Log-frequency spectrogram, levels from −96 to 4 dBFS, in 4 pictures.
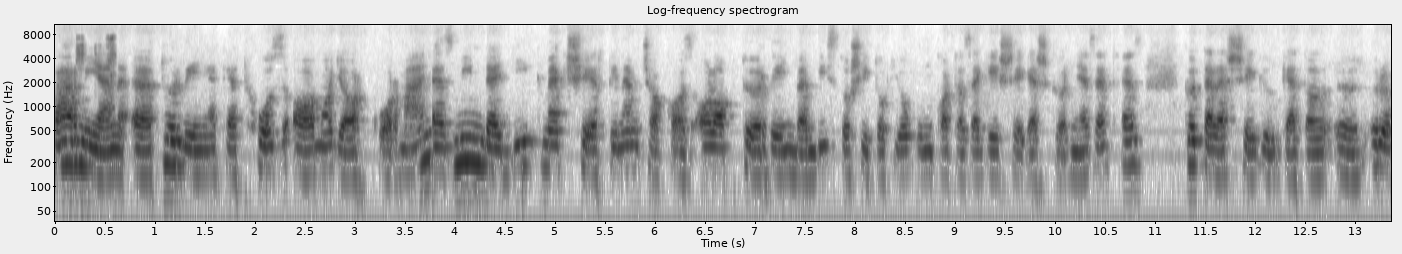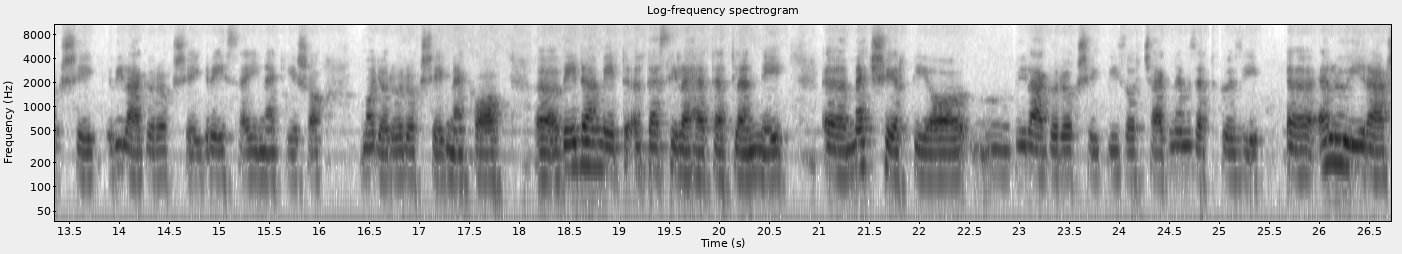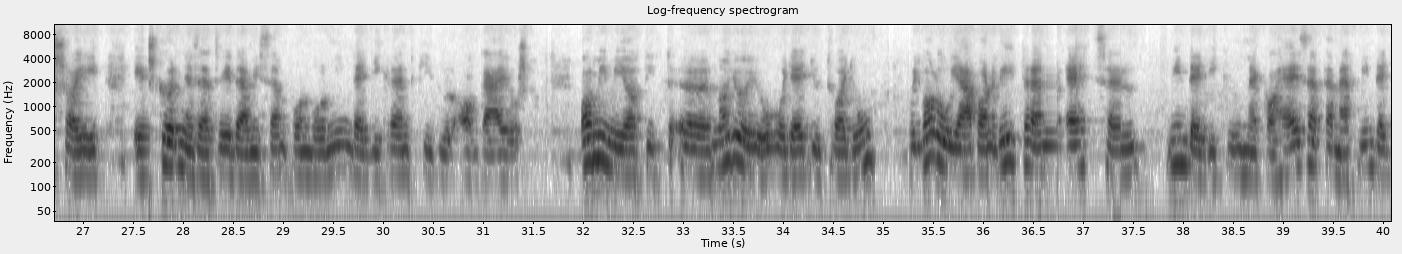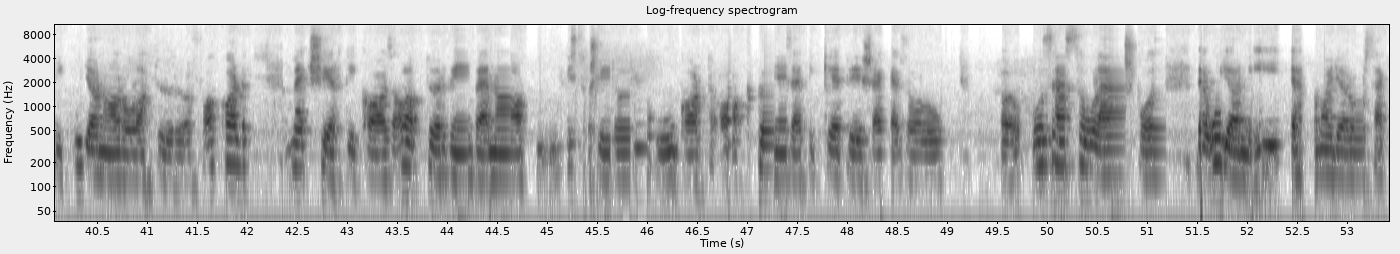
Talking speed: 85 wpm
